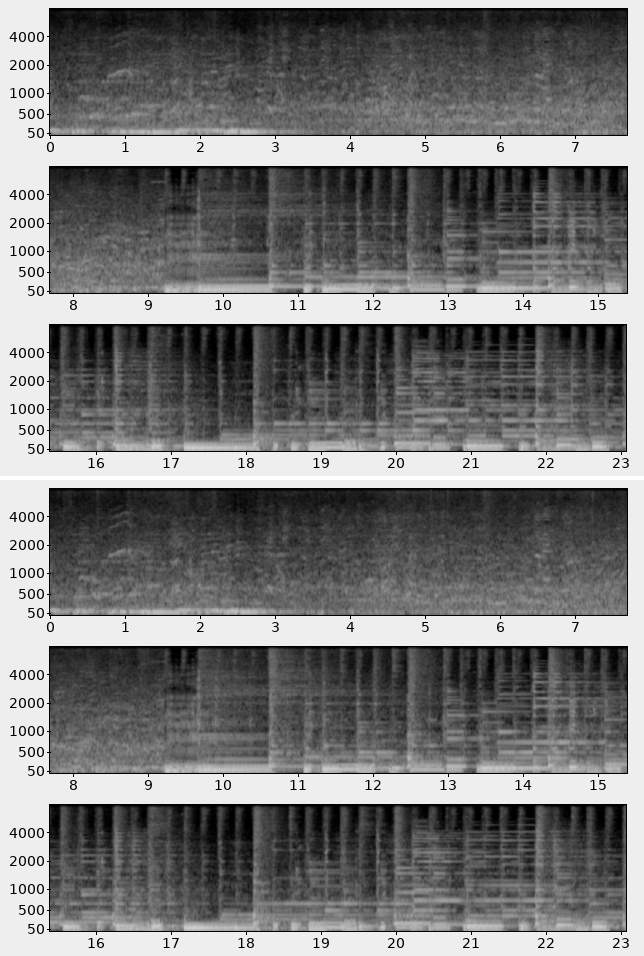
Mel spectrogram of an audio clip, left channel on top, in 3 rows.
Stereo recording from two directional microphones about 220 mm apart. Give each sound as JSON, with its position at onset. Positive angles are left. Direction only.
{"t": 9.2, "sound": "music", "side_deg": 0}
